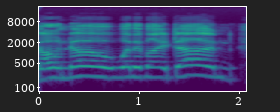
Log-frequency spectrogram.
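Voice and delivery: shrill, very high, loud scream. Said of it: "Like he like screams like".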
